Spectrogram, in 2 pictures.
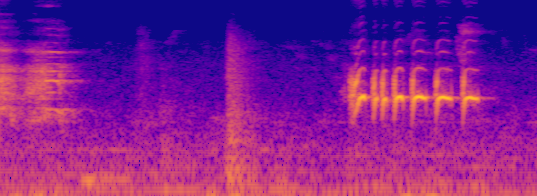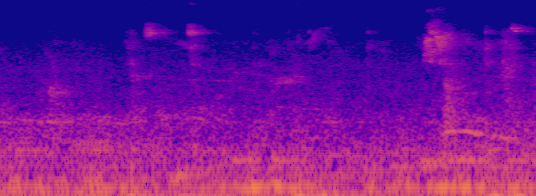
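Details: Female local zebra dove calling a male as a lure: a single loud burst of five or six quick low coos mid-way, with faint scattered noises and a low background hum around it.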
